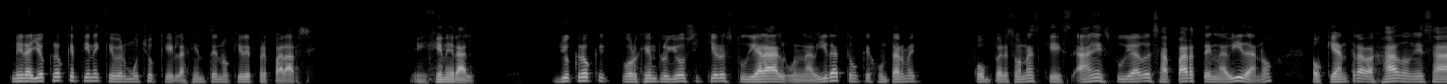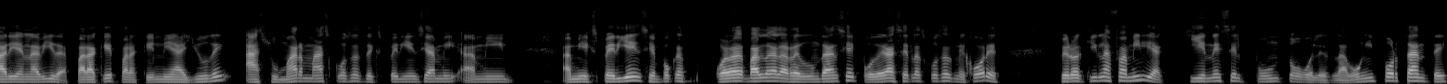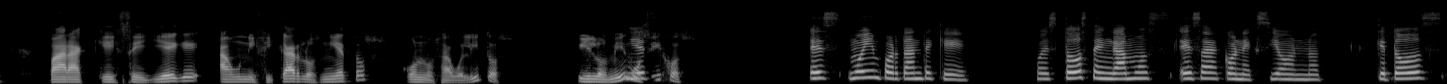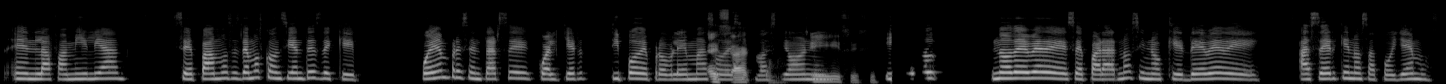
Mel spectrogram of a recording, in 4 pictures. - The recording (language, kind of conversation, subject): Spanish, unstructured, ¿Crees que es justo que algunas personas mueran solas?
- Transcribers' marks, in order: unintelligible speech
